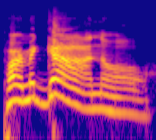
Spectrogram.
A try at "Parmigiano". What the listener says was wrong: Nope, soft G.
